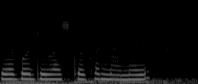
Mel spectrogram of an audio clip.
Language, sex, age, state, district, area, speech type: Bodo, female, 18-30, Assam, Baksa, rural, spontaneous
